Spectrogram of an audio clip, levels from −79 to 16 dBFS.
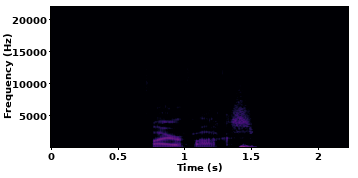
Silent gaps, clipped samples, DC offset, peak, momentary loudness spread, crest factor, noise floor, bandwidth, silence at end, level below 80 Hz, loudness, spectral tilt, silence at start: none; under 0.1%; under 0.1%; -34 dBFS; 6 LU; 22 dB; under -90 dBFS; 16 kHz; 0.7 s; -68 dBFS; -53 LUFS; -4.5 dB/octave; 0.7 s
